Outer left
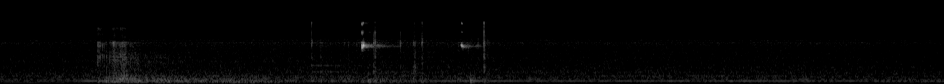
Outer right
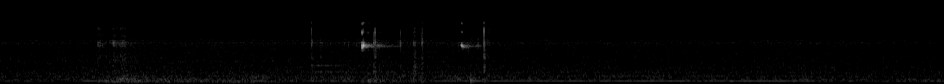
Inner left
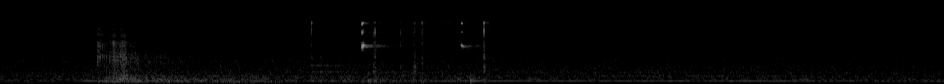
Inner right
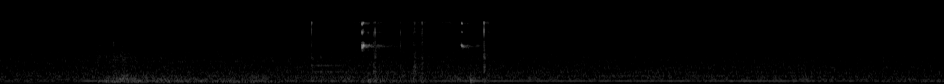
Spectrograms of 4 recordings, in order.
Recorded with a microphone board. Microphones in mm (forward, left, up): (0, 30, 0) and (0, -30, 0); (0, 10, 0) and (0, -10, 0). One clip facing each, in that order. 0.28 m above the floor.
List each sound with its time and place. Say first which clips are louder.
1.0 s an explosion: outer left 8 dB, inner left 8 dB; 60° left (ahead or behind), 0.6 m
3.1 s a squeak: even, even; 5° left (ahead or behind), 0.8 m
